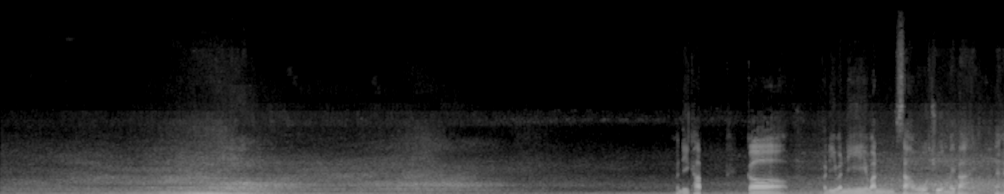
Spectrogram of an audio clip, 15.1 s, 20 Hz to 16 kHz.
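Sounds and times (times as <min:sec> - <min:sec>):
vehicle engine passing by: 0:00.0 - 0:07.6, 0:11.1 - 0:15.0
tyre and road noise: 0:00.0 - 0:15.0.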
